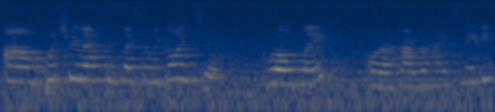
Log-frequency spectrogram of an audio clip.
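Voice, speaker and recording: Candid teasing date-night teen girl played by a young woman, very high, distant echoey stage recording. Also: normal speed, noisy background. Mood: curious. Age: young adult. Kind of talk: amateur stage play acting.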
